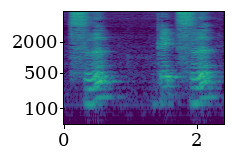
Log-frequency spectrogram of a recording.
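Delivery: ci steigend im zweiten Ton; second tone. Shown as a demonstration. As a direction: ci nach oben ziehen. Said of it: "Second tone".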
